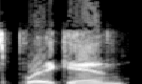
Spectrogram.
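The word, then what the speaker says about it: Breakin': But you guys have been mispronouncing it. It's Break In. Okay, there's no G on the end, so...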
